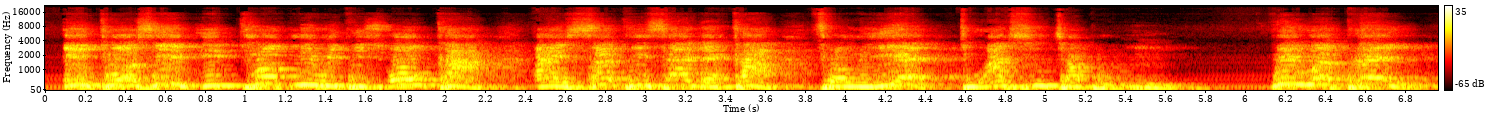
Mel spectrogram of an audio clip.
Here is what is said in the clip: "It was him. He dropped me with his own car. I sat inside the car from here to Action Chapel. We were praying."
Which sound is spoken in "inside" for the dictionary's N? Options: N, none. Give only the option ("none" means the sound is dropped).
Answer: N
